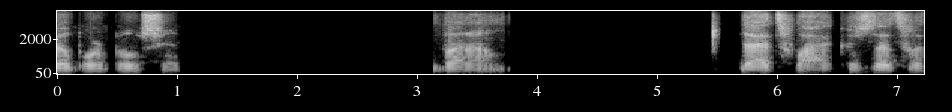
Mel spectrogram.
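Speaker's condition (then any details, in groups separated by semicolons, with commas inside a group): Facial paralysis after surgery; tongue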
